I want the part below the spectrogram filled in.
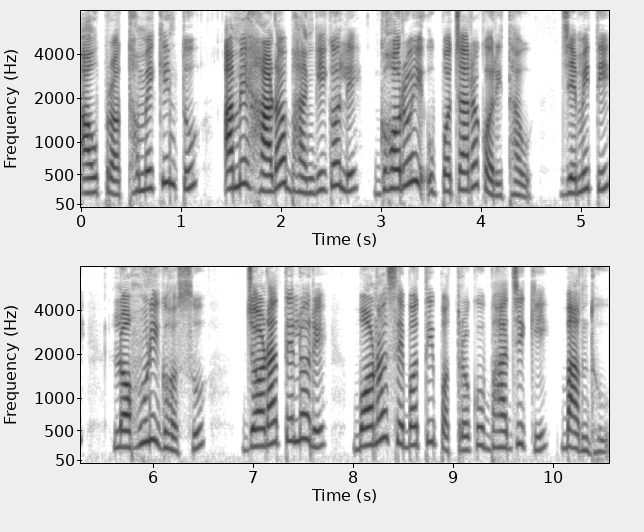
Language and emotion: Odia, neutral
